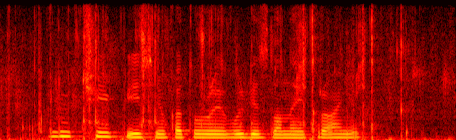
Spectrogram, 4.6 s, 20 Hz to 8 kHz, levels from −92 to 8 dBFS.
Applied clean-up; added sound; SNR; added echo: none; Chewing, mastication; 16 dB; none.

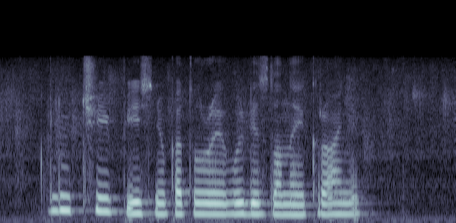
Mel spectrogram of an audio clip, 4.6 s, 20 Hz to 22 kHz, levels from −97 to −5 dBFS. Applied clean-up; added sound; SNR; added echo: none; none; none; none.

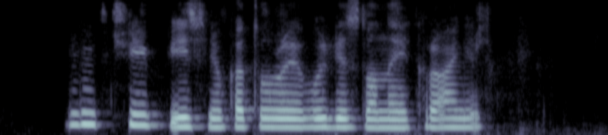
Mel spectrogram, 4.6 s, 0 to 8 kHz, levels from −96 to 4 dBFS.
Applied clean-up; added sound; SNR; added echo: neural mask model DeepFilterNet 3.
